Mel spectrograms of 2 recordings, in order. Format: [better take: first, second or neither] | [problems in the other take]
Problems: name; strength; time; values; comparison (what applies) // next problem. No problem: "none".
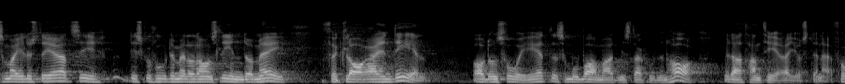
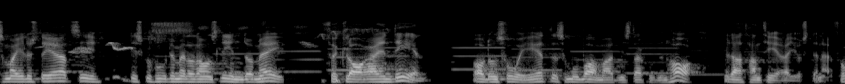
first | noise reduction (classical method spectral subtraction)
